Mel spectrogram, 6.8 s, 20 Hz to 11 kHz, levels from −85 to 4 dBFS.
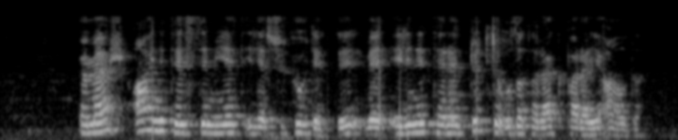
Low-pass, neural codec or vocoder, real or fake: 7.2 kHz; none; real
